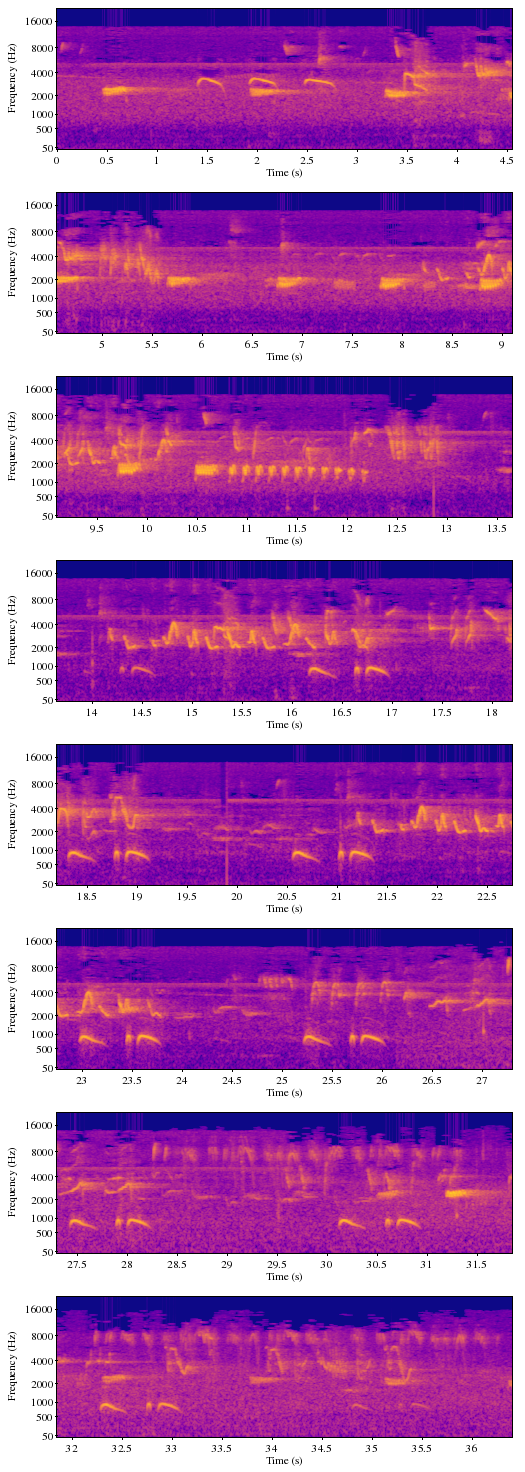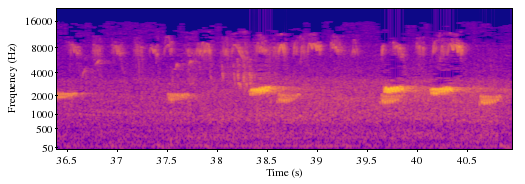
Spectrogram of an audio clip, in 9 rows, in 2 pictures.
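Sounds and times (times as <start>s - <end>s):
birds chirping and trilling: 0.0s - 40.9s
bird repeating down-slurred notes: 27.1s - 28.4s.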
